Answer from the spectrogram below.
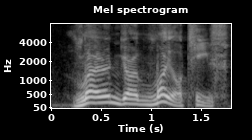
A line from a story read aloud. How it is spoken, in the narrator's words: Massage snarled at Gwenhiver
